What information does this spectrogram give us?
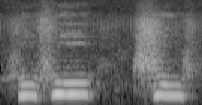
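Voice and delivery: high loud whistled hoo sounds; imitated whistle. Mimicking the whistle that alarms the camp, high and loud. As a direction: whistle like a signal in the dark. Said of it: "he whistles".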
